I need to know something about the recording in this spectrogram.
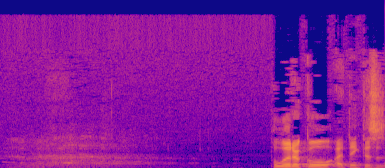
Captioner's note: audience laughs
